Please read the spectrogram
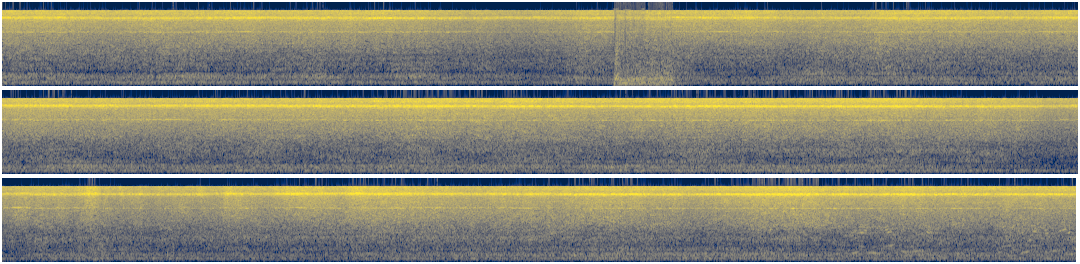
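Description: Jet drag cars' turbine engines running steadily and loudly, a continuous rushing noise with a steady high whine over it. About six seconds in there is a brief, louder burst.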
